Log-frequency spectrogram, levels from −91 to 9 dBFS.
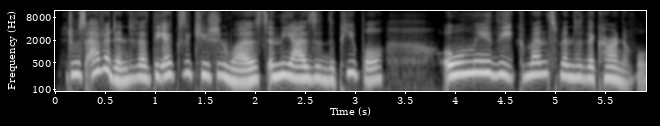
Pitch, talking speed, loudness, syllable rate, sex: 220 Hz, 195 wpm, -17 LUFS, 6.0 syllables/s, female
